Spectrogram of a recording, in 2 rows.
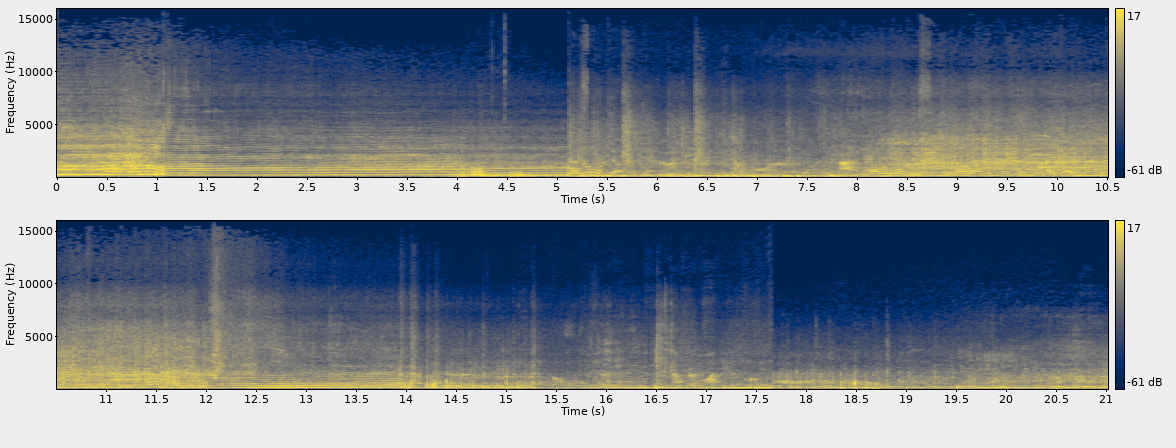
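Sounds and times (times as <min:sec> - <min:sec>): rally car accelerating: 0:00.0 - 0:21.0.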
